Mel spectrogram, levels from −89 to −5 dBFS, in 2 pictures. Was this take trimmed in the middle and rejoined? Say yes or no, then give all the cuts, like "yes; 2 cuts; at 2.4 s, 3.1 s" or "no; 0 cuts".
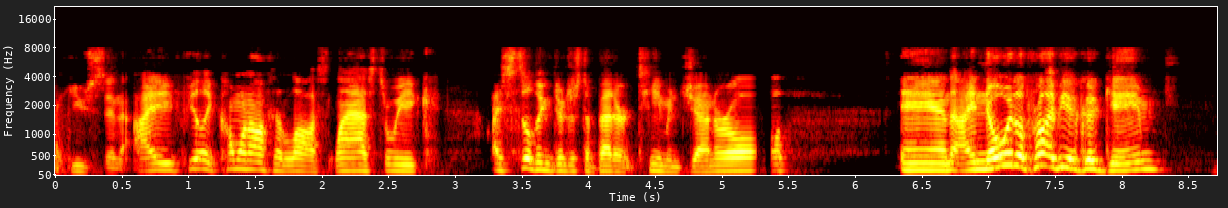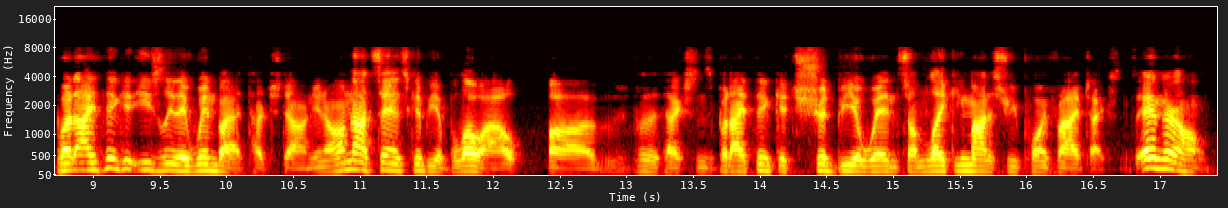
no; 0 cuts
